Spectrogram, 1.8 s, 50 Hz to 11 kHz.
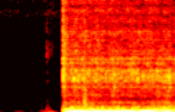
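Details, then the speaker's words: Akai AP-207 turntable after service, during playback test with audio cables connected: instead of music, a loud steady low roar with a strong droning hum; sound reaching the stylus but something in the signal path is faulty. "there is sound coming to the stylus so you can hear there we're getting this God awful sound"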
